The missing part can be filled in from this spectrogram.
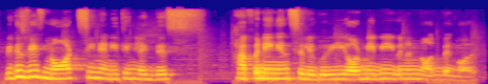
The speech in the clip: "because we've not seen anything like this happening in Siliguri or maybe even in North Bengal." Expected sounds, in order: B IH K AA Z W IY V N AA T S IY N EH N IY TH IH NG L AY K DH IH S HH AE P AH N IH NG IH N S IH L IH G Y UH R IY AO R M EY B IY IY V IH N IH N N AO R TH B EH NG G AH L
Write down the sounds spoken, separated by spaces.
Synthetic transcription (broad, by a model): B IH K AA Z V IY V N AA T S IY N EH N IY T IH NG L AY K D IH S HH AE P AH N IH NG IH N S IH L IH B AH R IY AO R M EY B IY IY V IH N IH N N AO R T B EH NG G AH L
